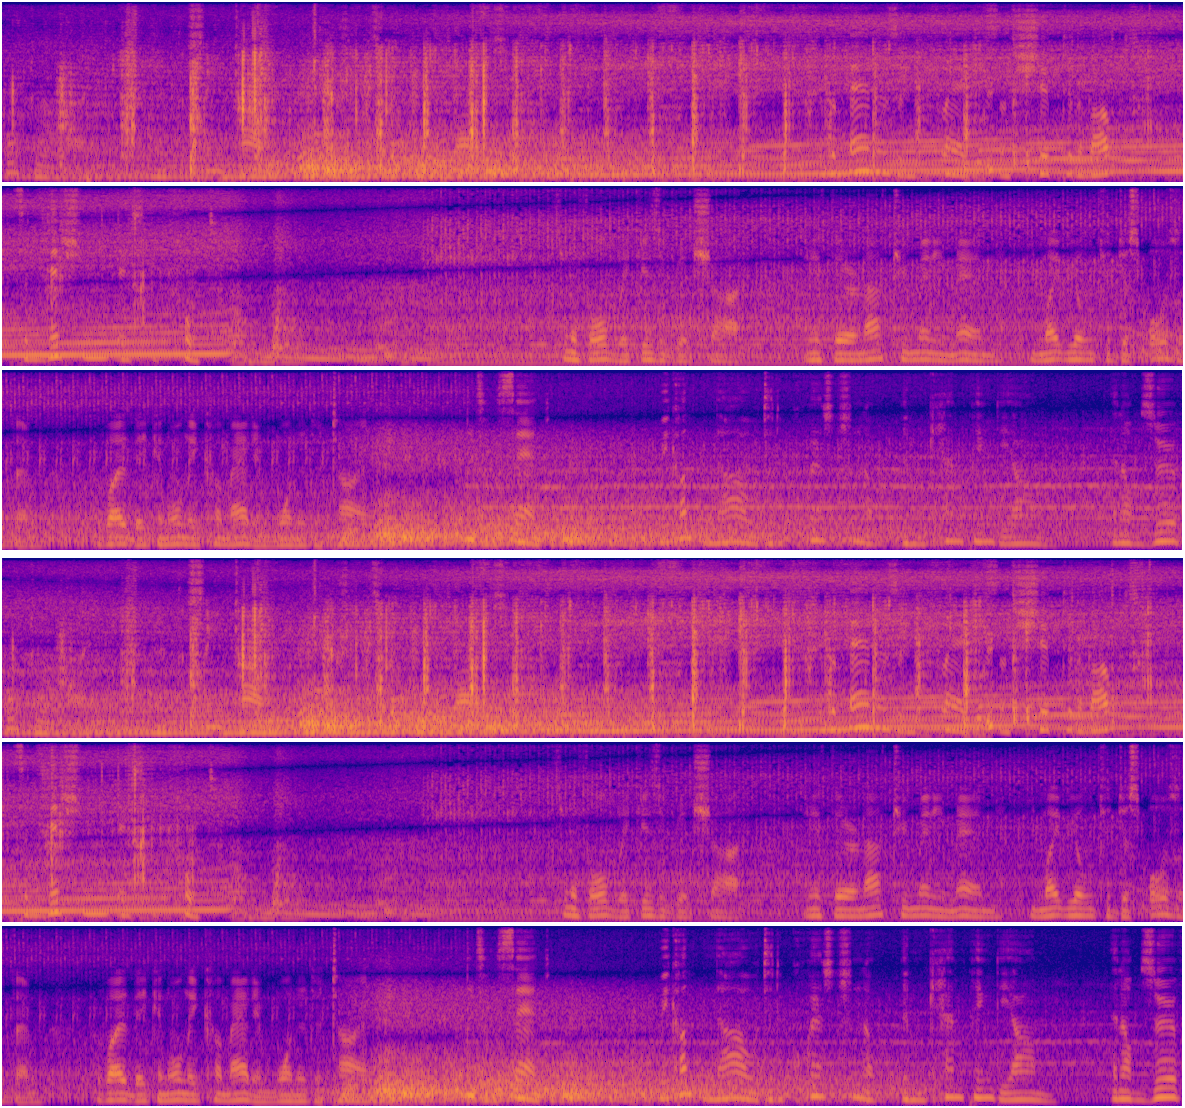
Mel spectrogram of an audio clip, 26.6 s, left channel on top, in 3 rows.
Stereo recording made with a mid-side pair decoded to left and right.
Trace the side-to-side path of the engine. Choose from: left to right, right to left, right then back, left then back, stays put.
right to left.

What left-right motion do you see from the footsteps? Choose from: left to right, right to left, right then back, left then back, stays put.
left to right.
